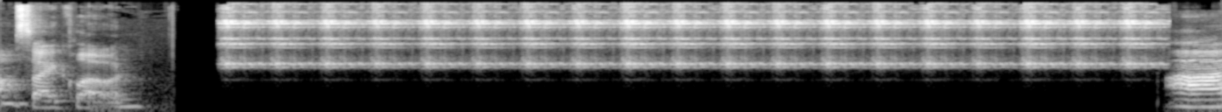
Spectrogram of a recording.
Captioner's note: sleigh bells jingling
